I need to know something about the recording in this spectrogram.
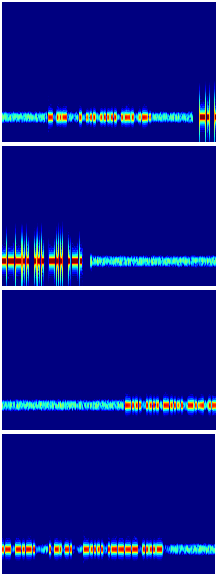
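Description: Morse code beeps come in bursts from a radio receiver.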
